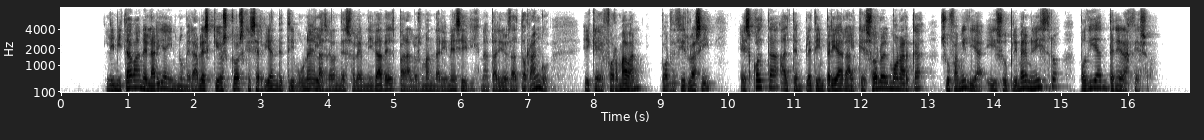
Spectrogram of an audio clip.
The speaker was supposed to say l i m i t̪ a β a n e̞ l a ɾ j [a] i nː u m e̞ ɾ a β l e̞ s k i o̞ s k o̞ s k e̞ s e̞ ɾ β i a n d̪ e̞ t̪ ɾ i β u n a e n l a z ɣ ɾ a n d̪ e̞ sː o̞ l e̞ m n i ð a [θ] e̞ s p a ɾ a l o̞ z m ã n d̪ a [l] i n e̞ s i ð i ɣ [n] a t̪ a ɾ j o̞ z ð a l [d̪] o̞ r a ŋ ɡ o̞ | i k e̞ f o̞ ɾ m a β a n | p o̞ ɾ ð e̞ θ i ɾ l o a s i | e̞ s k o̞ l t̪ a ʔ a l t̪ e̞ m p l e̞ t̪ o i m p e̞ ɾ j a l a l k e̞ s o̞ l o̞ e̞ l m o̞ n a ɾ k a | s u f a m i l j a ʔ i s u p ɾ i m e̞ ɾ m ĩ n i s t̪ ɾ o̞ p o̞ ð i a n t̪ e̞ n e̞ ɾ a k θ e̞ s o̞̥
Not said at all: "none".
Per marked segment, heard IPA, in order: a, ð, ɾ, n, t̪

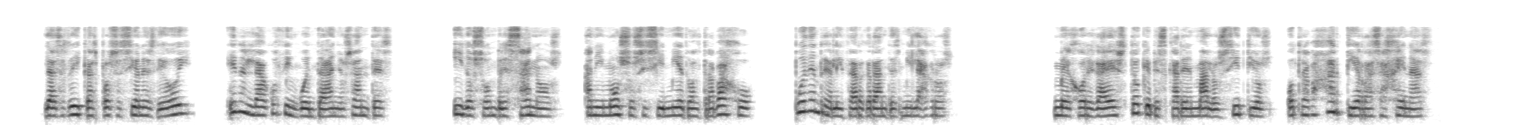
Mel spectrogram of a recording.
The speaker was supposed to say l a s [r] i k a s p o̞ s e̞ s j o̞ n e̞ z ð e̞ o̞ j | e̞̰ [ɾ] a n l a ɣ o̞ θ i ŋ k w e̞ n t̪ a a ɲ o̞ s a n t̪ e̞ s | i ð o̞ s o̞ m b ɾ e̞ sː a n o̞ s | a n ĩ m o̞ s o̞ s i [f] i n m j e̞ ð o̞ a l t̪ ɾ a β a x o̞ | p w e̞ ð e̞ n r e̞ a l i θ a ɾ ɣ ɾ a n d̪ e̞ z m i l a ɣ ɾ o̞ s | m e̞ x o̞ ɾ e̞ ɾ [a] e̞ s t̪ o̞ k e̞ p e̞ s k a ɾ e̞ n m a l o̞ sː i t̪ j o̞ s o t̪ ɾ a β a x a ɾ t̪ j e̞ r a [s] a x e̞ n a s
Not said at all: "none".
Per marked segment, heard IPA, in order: r, ɾ, s, a, s

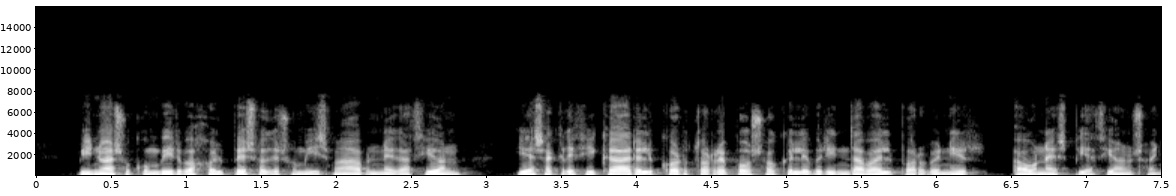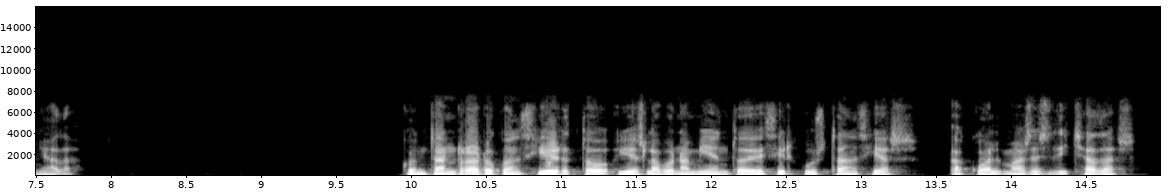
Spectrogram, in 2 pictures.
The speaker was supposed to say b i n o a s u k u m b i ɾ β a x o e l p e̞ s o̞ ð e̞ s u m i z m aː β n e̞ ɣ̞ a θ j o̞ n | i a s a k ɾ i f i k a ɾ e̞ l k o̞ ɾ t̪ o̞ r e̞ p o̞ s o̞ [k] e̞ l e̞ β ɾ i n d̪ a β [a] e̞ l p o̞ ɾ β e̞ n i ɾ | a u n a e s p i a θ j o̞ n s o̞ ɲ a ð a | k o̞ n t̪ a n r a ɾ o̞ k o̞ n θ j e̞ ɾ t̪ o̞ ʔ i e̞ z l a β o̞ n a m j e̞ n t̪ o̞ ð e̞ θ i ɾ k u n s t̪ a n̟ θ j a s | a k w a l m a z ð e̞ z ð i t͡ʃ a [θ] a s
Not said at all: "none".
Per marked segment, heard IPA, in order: k, a, ð

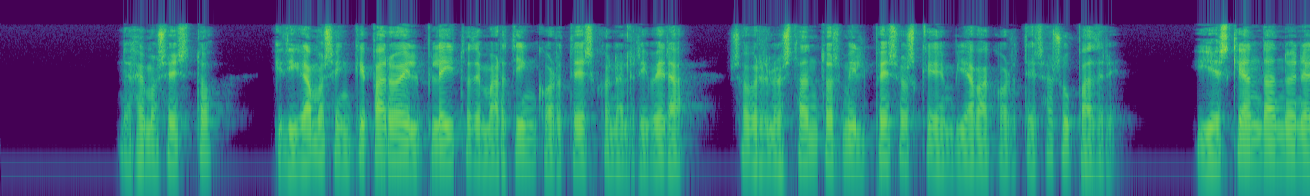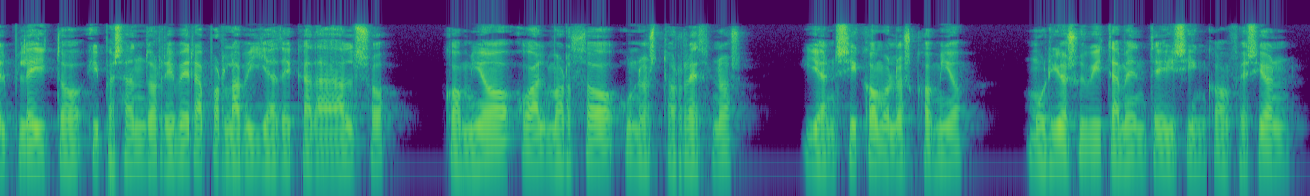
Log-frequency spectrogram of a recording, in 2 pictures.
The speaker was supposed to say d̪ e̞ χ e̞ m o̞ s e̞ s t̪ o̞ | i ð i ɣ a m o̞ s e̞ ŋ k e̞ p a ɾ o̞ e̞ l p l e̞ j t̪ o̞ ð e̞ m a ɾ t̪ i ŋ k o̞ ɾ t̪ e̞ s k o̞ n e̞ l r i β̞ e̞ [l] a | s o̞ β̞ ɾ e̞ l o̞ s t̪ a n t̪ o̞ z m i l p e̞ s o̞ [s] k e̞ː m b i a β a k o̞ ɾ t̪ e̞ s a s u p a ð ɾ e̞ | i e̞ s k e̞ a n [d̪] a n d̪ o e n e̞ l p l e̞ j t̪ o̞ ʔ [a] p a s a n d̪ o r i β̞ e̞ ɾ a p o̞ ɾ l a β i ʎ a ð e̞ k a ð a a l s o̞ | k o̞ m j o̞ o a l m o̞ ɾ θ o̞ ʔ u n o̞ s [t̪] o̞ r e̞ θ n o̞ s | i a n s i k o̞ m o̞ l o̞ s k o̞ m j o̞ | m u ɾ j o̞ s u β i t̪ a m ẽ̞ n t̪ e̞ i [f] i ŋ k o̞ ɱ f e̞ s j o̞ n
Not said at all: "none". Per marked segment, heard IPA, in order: ɾ, s, d̪, i, t̪, s

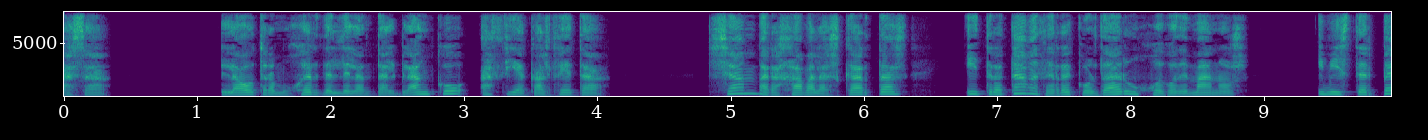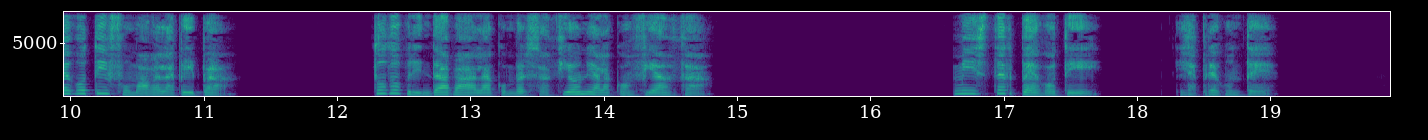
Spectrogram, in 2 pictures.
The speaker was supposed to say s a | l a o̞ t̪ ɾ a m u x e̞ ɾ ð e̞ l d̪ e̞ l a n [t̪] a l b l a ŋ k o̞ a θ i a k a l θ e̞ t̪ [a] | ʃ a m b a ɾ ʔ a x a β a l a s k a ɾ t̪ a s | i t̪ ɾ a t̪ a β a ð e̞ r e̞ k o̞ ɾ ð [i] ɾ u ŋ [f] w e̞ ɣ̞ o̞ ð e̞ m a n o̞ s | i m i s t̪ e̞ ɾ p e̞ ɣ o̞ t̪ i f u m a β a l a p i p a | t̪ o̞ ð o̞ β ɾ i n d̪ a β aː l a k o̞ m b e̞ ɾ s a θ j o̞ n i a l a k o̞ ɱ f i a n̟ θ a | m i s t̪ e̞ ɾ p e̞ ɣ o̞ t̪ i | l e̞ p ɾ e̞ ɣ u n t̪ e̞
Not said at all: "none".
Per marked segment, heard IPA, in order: t̪, a, a, x

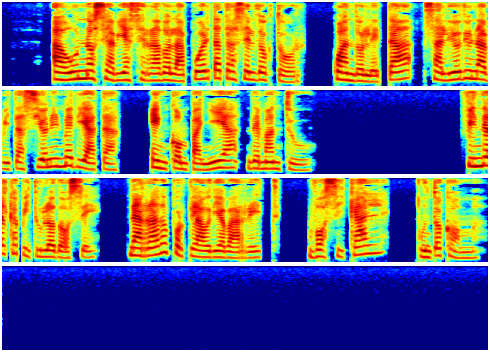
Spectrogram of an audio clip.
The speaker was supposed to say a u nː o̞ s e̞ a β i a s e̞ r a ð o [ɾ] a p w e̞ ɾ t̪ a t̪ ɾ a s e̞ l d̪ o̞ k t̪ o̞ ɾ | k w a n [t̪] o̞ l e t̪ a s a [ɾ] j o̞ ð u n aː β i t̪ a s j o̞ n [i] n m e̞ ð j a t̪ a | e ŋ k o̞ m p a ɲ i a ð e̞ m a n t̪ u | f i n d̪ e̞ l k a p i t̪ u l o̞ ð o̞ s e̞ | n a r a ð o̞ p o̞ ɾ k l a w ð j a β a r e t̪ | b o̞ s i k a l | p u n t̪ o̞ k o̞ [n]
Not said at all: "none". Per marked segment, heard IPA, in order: l, d̪, l, i, m

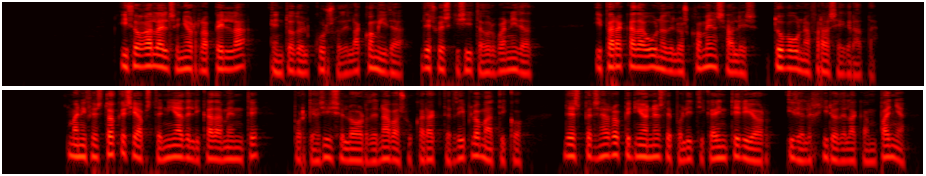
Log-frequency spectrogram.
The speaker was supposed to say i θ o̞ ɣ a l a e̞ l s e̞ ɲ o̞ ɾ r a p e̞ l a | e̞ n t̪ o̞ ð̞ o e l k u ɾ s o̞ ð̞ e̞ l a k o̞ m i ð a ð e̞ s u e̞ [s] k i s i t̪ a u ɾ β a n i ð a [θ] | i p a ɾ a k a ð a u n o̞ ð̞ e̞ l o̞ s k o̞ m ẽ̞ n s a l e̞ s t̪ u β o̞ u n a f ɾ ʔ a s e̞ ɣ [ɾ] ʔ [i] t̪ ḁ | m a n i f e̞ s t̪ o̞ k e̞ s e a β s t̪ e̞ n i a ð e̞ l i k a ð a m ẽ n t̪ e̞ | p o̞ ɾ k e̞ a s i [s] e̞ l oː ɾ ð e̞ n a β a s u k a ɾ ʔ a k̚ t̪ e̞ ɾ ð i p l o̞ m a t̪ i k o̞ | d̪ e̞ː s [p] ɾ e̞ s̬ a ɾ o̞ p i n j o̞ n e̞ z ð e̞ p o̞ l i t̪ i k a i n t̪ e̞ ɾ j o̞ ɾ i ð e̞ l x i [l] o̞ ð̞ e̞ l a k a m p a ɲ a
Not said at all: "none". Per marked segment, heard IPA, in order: s, ð, ɾ, a, s, p, ɾ

